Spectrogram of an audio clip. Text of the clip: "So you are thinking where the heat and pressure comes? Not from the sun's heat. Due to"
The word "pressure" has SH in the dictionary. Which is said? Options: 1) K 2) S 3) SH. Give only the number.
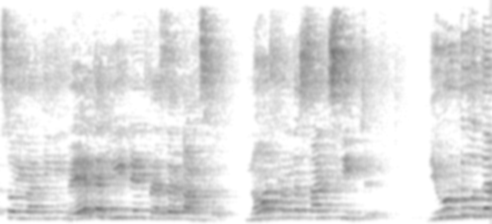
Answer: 2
